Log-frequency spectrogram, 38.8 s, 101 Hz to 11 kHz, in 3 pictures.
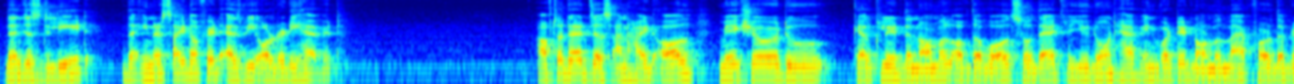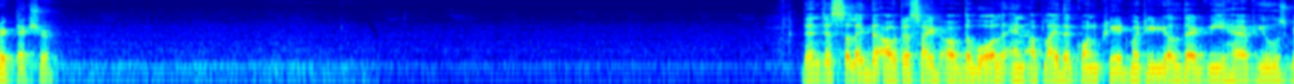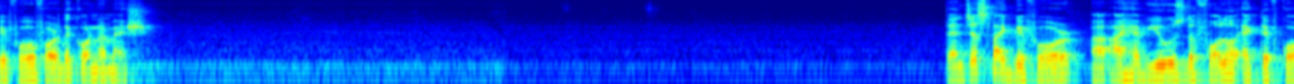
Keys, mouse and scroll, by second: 0.1 h, 0.6 scroll up 1, 0.9 shift+middle click, 1.3-1.8 scroll up 1, 1.8 right click, 2.2 alt+shift+right click, 2.9 x, 4.3 alt+h, 5.2 a, 6.9-7.3 scroll down 1, 7.3 a, 7.8-8.3 middle drag, 8.3 a, 8.4 a, 8.8-9.8 middle drag, 9.8 right click, 10.0 ;, 10.5 l, 11.6 ctrl+KP_Add, 13.3 shift+n, 14.8-15.5 scroll up 1, 15.5 ctrl+z, 16.7 shift+n, 17.6 scroll down 3, 18.0 Tab, 18.6-20.6 middle drag, 20.6-21.0 scroll up 1, 21.0 Tab, 21.5 right click, 22.0 alt+shift+right click, 23.0-23.3 scroll down 2, 23.3-25.6 middle drag, 25.6 ctrl+space, 27.1 click, 28.6-29.4 drag, 29.4-31.4 scroll down 1, 31.4-33.7 drag, 33.9 scroll up 4, 34.2 middle click, 34.8-35.1 scroll down 2, 35.1-36.1 middle drag, 36.1 right click, 36.5 u.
